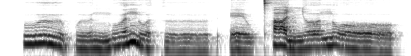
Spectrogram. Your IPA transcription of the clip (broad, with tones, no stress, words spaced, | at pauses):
ʋɯː˥˨ pɯː˩nmu˧˥ə̯ nu˩ə̯ kɯː˩ | ʔeː˩wpʰa˥˨ ɲɤː˧˥nʋoː˧˩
